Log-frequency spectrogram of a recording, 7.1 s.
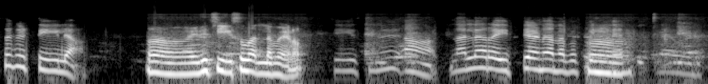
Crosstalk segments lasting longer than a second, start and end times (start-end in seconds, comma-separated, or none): none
